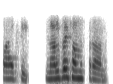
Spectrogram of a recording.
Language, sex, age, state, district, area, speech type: Telugu, female, 30-45, Telangana, Hyderabad, urban, conversation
